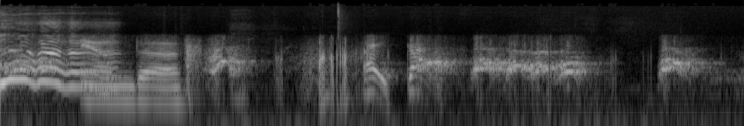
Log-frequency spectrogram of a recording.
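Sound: dogs barking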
